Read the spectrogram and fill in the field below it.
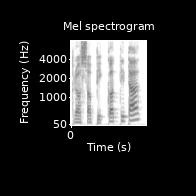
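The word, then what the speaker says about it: προσωπικότητα: Because we have the accent on the ko, prosopikotita, third from the end, so we come up again to join it all together.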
